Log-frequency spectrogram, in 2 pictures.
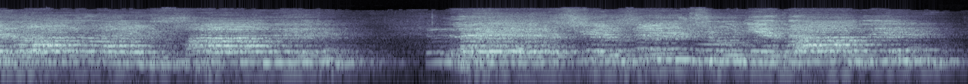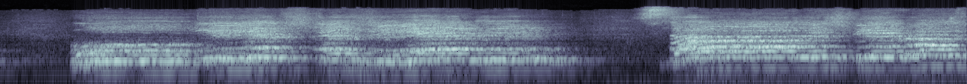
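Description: Small amateur choir of mostly older women and a few men singing a song together, in four phrases with short breaks between them.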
